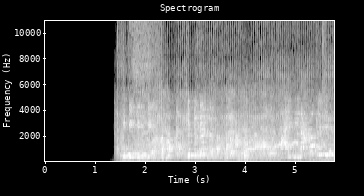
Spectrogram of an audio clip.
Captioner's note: children giggling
